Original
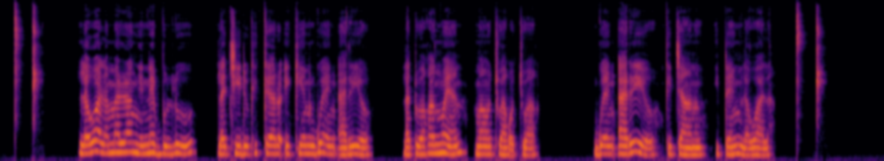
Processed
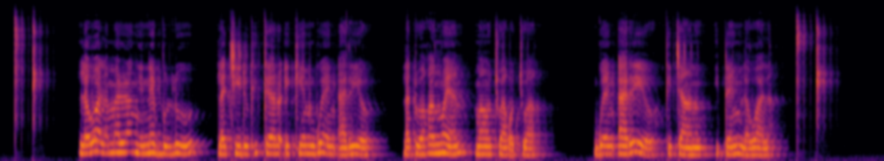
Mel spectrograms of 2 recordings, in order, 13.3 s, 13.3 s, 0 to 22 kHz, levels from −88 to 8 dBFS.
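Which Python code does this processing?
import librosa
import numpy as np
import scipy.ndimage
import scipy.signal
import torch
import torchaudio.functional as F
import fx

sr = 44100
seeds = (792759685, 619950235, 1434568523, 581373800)

y = scipy.signal.sosfilt(scipy.signal.butter(2, 9300.0, 'lowpass', fs=sr, output='sos'), x)
y = fx.hum_notches(y, sr, base_hz=60, count=4)
y = fx.echo_feedback(y, sr, ms=100, feedback_pct=27, wet_db=-15.5)
y = fx.upward_expand(y, sr, threshold_db=-34.0, expansion=1.5, at=(0.37, 2.13))
y = y * 10.0 ** (3.0 / 20.0)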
